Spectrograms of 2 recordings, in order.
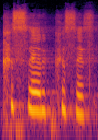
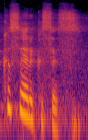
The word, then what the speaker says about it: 크세르크세스: 에스더를 후궁으로 맞았던 왕이잖아요 근데 세계사적으로 역사 안에선 아수라 발음하지 않고 크세르크세스 1세라고 발음합니다 한번 해 보시겠어요 크세르크세스 여러분 크세르크세스 만난 적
